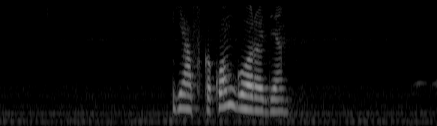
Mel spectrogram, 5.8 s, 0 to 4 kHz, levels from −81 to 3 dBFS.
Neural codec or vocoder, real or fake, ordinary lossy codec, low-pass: none; real; none; 3.6 kHz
